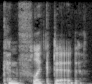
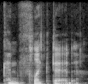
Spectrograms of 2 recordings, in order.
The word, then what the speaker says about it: conflicted: conflict and the adjective conflicted we stress the first syllable in the noun conflict and we stress the second syllable in the adjective conflicted and we can also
